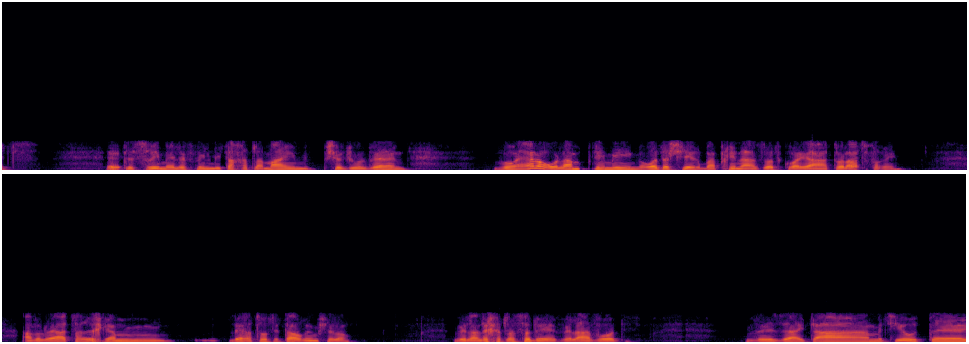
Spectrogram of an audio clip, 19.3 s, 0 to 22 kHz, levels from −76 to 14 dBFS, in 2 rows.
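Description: Speech coded through the GSM full-rate codec: band-limited to about 150 Hz–3.6 kHz with a buzzy, gravelly roughness, unlike the cleaner, smoother narrowband sound of G.711 telephone lines. Lost GSM frames at 1.12–1.18, 3.18–3.23, 8.48–8.57 and 16.42–16.49 s, lasting 40 to 60 ms each, hold the sound as a brief metallic ring rather than a silent dropout or a click.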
